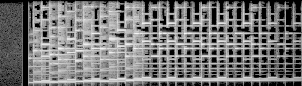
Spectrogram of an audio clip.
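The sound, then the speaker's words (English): Sega video game special stage sound effect: a loud, rapid run of chiming electronic notes that steps upward in pitch, each note pulsing quickly with bright, ringing overtones. “I was thinking we could use this every time we hit a stretch goal, because it's oddly appropriate because it is Sega related.”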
